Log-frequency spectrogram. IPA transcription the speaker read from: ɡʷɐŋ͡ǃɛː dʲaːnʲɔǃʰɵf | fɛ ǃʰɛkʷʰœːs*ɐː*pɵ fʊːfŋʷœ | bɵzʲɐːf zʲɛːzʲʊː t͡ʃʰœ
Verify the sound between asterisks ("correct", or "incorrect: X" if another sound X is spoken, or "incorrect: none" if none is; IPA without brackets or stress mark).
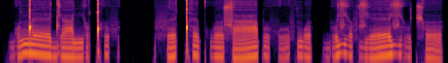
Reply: incorrect: aː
